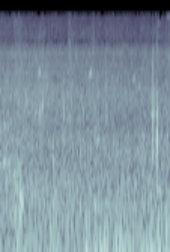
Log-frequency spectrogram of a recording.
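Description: Wind buffeting a handheld camera's microphone: an uneven, gusty low rumble with a few faint clicks.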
